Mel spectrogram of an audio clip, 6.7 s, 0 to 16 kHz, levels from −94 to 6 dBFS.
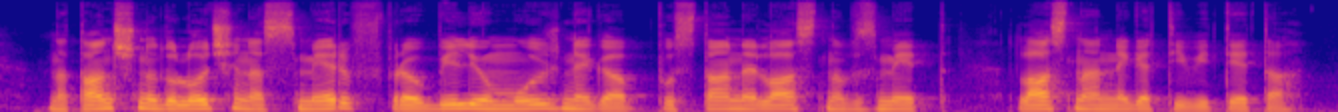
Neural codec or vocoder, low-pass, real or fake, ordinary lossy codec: none; 14.4 kHz; real; none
